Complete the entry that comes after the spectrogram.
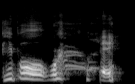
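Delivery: can't hold back the giggles; laughing. Real, not acted. Cohost cracking up retelling the restaurant reaction. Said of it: "Okay, I'm kinda laughing".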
